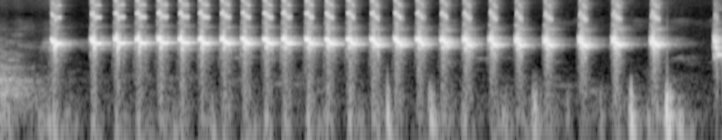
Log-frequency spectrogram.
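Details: Yellow-vented bulbul in vigorous wild-style song, used to make birds answer: a steady run of about twenty identical sharp notes, roughly four per second, with faint low knocks beneath.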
